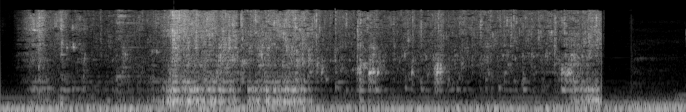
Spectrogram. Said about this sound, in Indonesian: dan lo tahu apa yang terjadi tiba-tiba di toilet di kamar mandi itu toiletnya ngeflash sendiri dong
